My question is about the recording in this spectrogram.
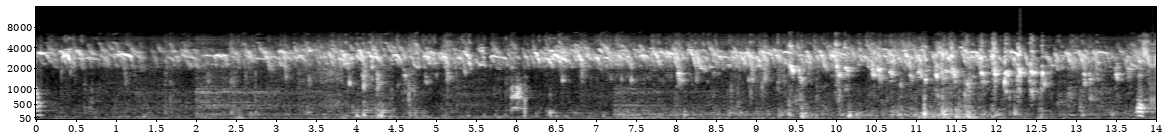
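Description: A pen of young game chickens (growing Shamo, Asil and Thai game chicks) peeping and cheeping continuously. It is a dense, overlapping chorus of short, high chirps with no let-up.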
